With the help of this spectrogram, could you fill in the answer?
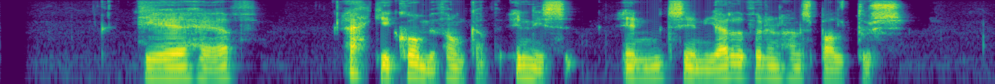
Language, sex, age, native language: Icelandic, male, 30-39, Icelandic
